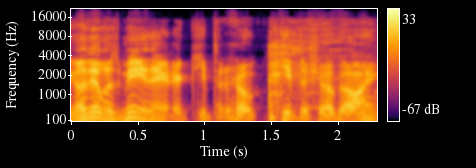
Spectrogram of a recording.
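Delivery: villain voice, heavy gravel. Retelling what Vince McMahon said after a wrestler died: Vince McMahon impression. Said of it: "That was a good impression".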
